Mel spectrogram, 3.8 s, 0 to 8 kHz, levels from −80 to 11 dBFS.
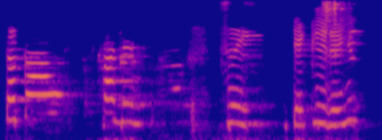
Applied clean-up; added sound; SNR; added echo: neural mask model Resemble Enhance denoiser.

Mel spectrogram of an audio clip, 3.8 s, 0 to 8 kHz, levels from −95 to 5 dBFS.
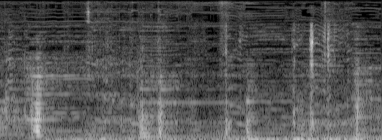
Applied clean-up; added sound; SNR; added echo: neural mask model DeepFilterNet 3.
